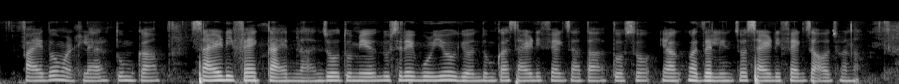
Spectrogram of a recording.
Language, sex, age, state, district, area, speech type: Goan Konkani, female, 18-30, Goa, Pernem, rural, spontaneous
